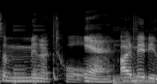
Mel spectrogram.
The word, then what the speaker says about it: Minotaur: Okay, now if we want to talk about pronunciation, minotaur. Yeah, that's not right. That's Minotaur. Minotaur.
